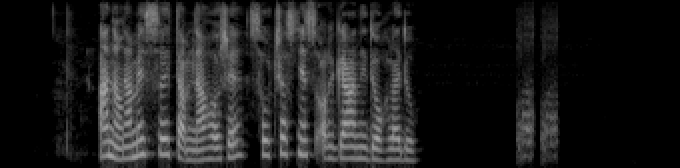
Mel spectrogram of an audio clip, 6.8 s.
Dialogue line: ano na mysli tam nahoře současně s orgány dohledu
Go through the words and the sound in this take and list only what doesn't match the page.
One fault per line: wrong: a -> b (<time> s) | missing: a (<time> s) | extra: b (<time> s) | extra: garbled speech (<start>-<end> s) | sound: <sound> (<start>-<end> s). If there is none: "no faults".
sound: laugh (5.2-5.6 s)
